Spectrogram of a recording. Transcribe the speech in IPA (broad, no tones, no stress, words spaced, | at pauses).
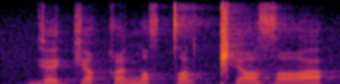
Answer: ɡɛkʲɛ qenɯsˤtˤɤl ǁe zˤa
